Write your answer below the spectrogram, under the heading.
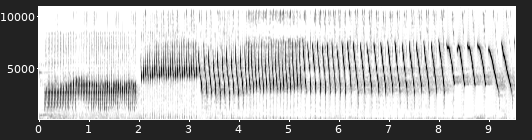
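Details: Russian canary singing to provoke untrained canaries: a dense buzzy roll, then a bright steady trill breaking into fast repeated downward-sweeping whistles that slow toward the end.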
